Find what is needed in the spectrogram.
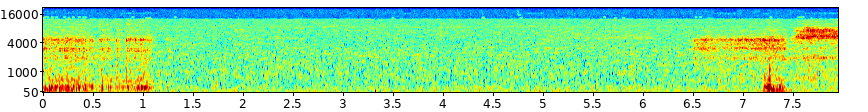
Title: Puppy snores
